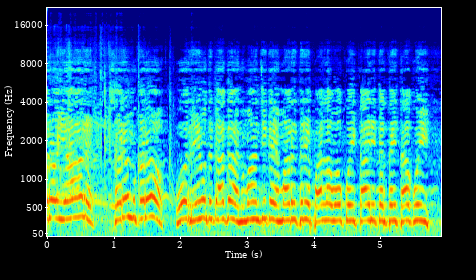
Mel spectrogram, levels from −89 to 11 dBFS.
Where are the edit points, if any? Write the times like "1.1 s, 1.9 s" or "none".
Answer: none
